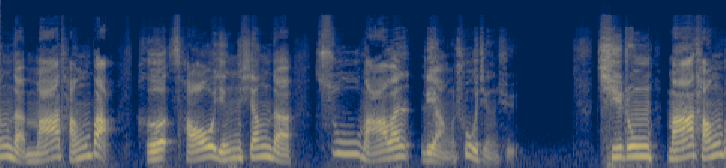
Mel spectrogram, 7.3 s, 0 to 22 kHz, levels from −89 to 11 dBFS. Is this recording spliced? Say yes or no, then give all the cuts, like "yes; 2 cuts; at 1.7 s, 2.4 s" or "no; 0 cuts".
no; 0 cuts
